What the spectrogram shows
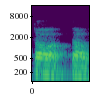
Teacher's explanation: त बोलने पर जीवा जो है दांत से टच हो रहा है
